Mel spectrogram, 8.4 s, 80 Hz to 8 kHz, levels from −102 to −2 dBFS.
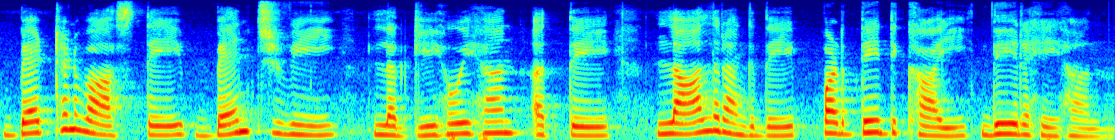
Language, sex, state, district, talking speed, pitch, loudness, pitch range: Punjabi, female, Punjab, Kapurthala, 115 wpm, 200 Hz, -20 LUFS, 185-230 Hz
